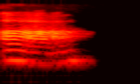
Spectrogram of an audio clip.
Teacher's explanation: the last vowel is ah that is a low back vowel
